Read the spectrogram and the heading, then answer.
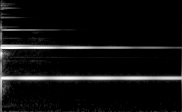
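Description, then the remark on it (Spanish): A single struck bell of a second bell apparatus rings out with a bright metallic attack, then a clear sustained tone that hums on steadily for a couple of seconds with a gentle wavering pulse. “La vida de una persona con este segundo aparato resuena más tiempo que el que usé con el primer aparato de campanas.”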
